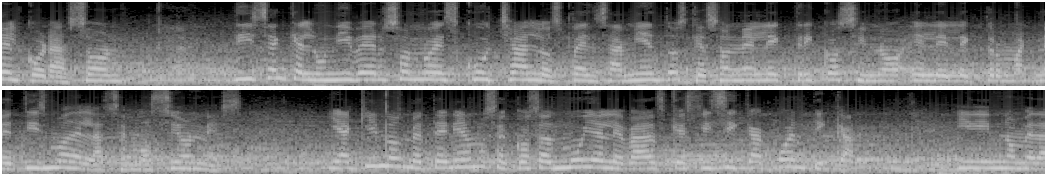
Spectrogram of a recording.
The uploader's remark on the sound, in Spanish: Transmisión especial desde el Festival del Adulto Mayor. En el marco del Festival del Adulto Mayor, que reunió a los mejores expositores de bienestar y salud.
